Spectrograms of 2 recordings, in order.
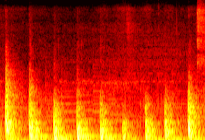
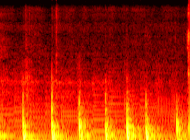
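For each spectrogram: First: Nine quick knuckle knocks on a bare steel door panel, each with a thin, tinny buzz behind it. Second: About seven low, dull taps that stop almost at once; a steel door panel deadened by soundproofing.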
